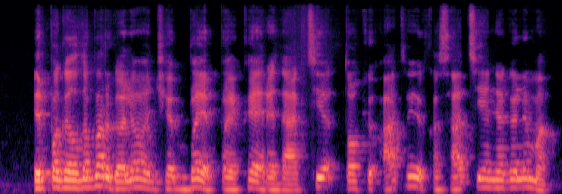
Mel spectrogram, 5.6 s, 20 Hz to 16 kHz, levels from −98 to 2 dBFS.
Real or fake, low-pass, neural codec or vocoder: fake; 14.4 kHz; codec, 44.1 kHz, 7.8 kbps, DAC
